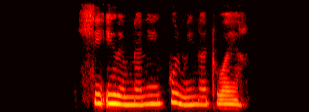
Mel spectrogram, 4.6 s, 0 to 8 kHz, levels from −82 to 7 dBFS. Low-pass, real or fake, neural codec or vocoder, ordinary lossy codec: 7.2 kHz; real; none; Opus, 32 kbps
